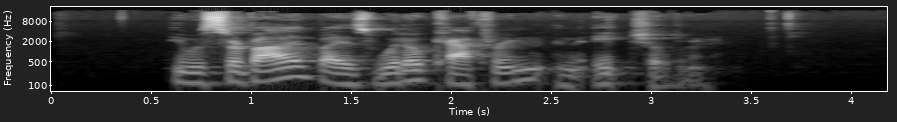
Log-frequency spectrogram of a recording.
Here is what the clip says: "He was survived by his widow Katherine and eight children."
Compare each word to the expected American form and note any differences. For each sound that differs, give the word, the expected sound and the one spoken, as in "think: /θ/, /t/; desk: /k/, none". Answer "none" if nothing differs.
none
